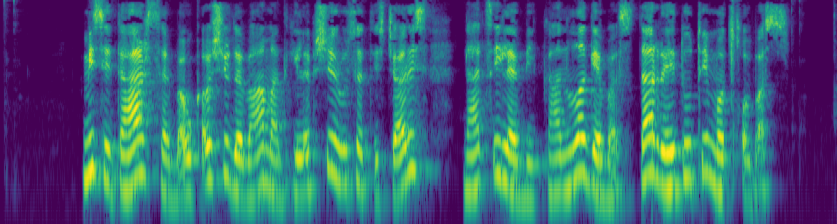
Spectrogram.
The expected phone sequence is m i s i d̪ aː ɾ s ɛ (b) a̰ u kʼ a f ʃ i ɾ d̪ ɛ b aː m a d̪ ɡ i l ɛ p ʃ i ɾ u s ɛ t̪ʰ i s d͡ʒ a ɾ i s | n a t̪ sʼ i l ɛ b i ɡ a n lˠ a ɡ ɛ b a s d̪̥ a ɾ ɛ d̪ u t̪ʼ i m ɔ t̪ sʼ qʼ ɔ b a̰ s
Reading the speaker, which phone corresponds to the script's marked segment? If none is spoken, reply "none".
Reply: b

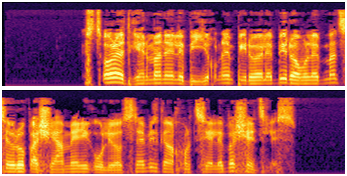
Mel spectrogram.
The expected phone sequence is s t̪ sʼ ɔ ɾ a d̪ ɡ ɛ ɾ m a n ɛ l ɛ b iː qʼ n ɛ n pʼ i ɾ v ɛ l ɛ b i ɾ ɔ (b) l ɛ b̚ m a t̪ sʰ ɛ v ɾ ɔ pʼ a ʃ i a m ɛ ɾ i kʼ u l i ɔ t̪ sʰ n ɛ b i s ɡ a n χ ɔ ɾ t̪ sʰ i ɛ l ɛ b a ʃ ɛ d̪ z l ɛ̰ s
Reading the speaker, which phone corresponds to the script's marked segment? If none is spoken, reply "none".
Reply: m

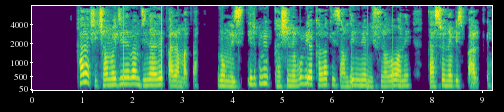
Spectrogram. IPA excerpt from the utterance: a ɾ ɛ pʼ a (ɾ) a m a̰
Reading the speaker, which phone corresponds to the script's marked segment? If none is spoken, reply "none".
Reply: ɾ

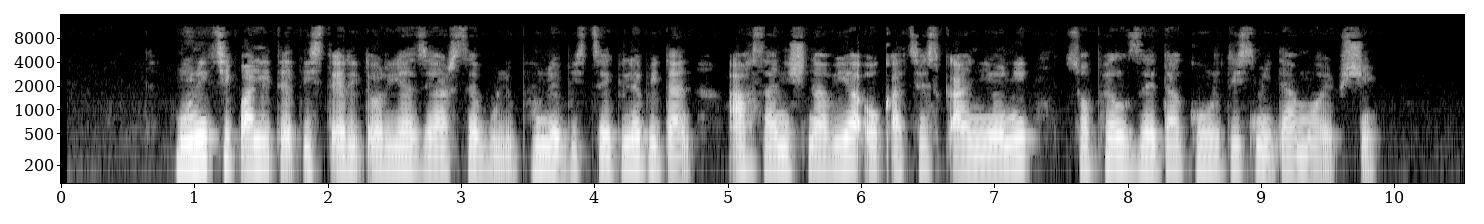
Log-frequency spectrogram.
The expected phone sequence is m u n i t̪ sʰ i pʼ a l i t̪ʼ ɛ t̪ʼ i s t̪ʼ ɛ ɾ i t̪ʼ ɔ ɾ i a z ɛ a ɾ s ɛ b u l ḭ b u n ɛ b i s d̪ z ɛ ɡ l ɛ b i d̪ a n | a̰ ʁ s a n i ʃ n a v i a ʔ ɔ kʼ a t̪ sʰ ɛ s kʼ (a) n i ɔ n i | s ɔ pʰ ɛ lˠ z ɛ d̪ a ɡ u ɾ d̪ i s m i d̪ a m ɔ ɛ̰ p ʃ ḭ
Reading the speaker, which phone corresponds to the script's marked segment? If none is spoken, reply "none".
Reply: a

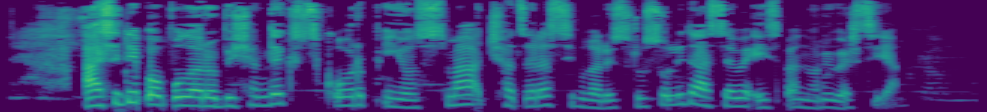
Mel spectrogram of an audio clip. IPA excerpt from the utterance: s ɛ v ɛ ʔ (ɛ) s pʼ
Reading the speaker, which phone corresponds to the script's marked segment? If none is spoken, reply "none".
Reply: ɛ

